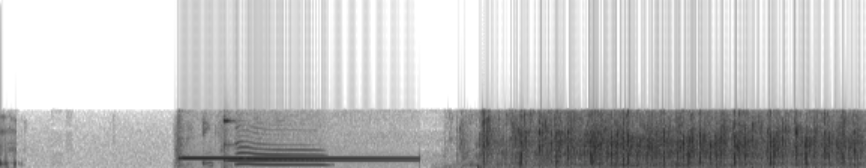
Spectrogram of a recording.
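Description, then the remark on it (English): A loud electronic doorbell chime rings out for guests at the door after a short silence, a bright two-tone ding-dong with a held tone, followed by a burst of cheering and applause-like crowd noise. “I believe we have some guests at the door.”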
